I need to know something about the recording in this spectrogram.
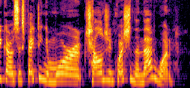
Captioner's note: speaking French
